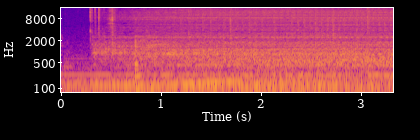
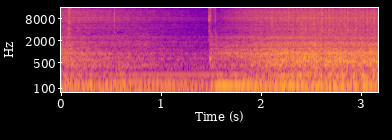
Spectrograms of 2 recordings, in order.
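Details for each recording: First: AMC Javelin heater box, blower fan bench-powered from battery charger: steady buzzing whir with uneven rattle, possibly debris inside, sounds better after blowing some out. Noisy heater blower fan. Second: AMC Javelin heater blower motor bench-tested off a battery charger: even whirring hum that rises slightly as the fan speeds up, with no scraping or rattle. Some debris blew out and it sounded better, running smoothly.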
